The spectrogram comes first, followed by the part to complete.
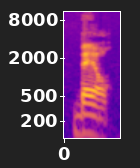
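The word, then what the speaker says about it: Baal: the most important question how do you pronounce the demonic goats name bail see I totally would have said ball Oh Galway I'm just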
